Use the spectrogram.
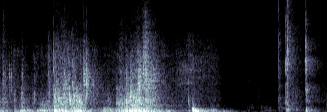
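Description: A wooden drawer holding rags slides and thuds open and shut in a timber-strewn workshop, a few muffled knocks followed by a short rattle, close and fairly loud.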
